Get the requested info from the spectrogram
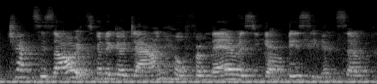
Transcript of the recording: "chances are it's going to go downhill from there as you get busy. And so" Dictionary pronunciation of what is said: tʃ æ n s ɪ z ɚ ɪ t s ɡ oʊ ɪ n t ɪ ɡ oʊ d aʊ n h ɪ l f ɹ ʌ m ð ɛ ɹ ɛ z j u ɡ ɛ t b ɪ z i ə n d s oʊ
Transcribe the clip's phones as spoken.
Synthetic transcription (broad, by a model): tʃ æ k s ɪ z ɚ ɪ t s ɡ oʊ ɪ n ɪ ɡ oʊ d aʊ n h ɪ l f ɹ ʌ m ð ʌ ɹ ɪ z j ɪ ɡ ɛ t b ɪ z i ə n s oʊ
